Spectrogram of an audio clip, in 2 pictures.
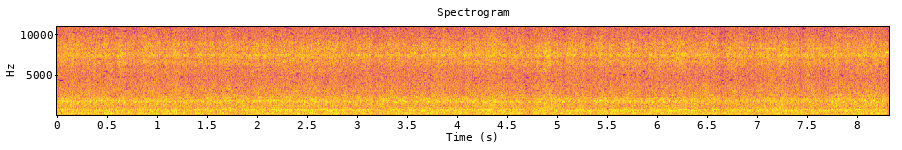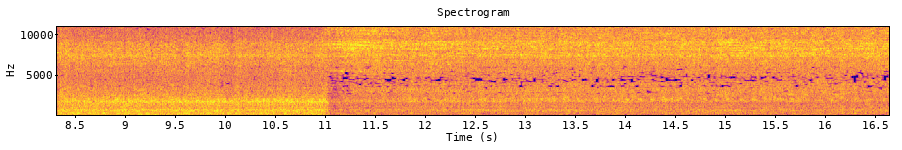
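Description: A band saw whines steadily as it cuts through a wooden beam.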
